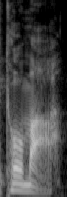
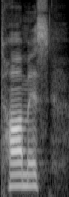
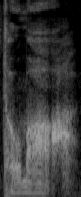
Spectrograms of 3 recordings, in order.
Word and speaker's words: Thomas: from France and yes their names do sound awesome because that's how you pronounce them in French especially Tomah in English we call it Thomas but here it's Tomah born in the mid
